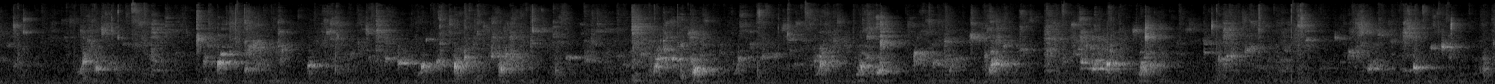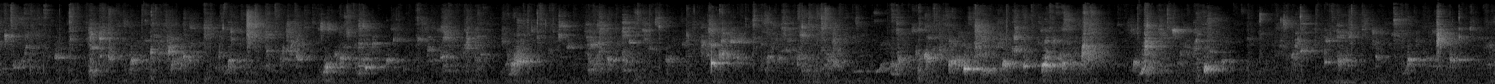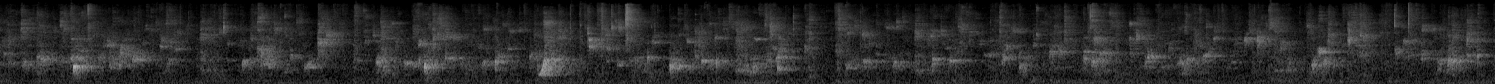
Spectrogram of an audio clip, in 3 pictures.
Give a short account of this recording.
In a two levels pit between the grey level and the red level (coulours of stones), the sound of water.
